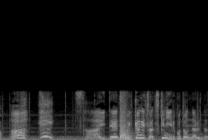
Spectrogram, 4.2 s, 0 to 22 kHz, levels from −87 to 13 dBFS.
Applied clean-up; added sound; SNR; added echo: none; Explosion; 3 dB; none.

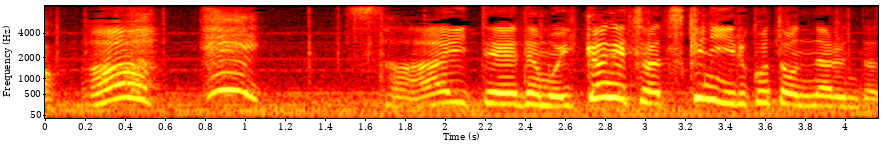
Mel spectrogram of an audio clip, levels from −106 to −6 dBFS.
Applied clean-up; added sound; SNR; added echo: none; none; none; none.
